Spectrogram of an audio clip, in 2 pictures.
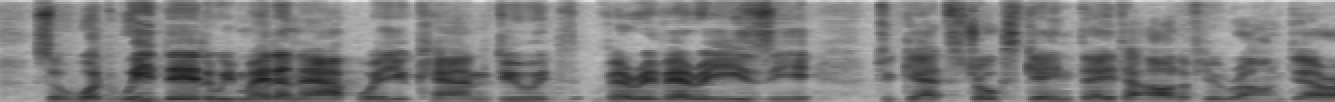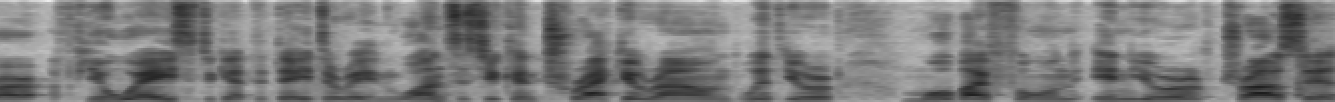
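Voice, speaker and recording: A man with a German accent talks at a moderate pace and a fairly high pitch, with ordinary pitch variation. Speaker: golf coach presenting app. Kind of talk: product demo presentation. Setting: trade show seminar room. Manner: halting.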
